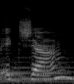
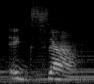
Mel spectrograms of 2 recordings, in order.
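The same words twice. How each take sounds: First: The middle consonant is a voiceless s sound. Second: The middle consonant is a voiced z sound. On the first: The speaker calls it wrong. "it's not exam or exam. Your mother tongue interference interferes with it" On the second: The speaker calls it right. "So it is exam"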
